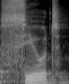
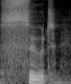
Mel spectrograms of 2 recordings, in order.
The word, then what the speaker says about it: suit: a Suit A mimochodem nevyslovuje se to jako Suit ale jako Suit tak si to Zapamatujte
